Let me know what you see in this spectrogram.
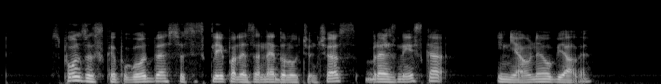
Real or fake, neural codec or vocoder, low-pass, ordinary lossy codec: fake; codec, 16 kHz, 8 kbps, FreqCodec, larger model; 7.2 kHz; none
